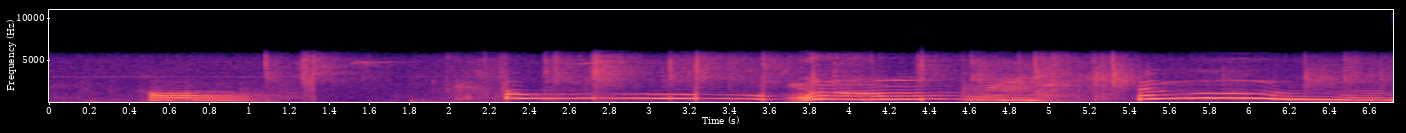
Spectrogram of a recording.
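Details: Vocal pet dog pleading for a walk, recorded around summer: long, steady, howl-like whines, some held level and others sliding downward at the end, four bouts separated by brief gaps.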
